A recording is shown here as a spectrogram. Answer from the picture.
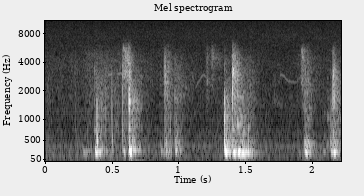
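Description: Footsteps on a hard floor: about five uneven steps as people walk away.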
